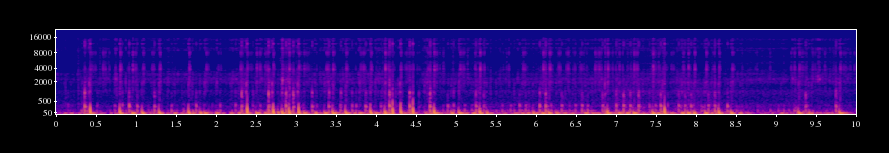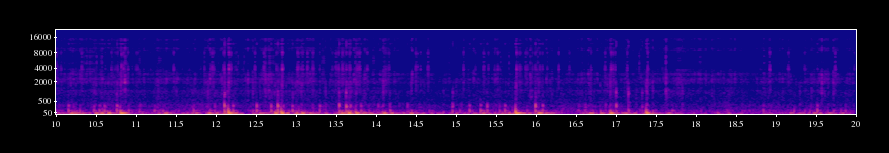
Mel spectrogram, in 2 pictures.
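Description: Mountain bike riding fast down a dry, rocky dirt trail: the tyres rumble over dirt and stones while the bike rattles with many small, irregular knocks. It quietens over the last few seconds.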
